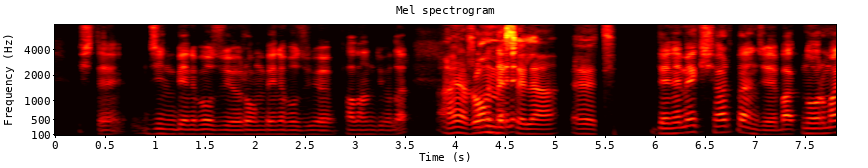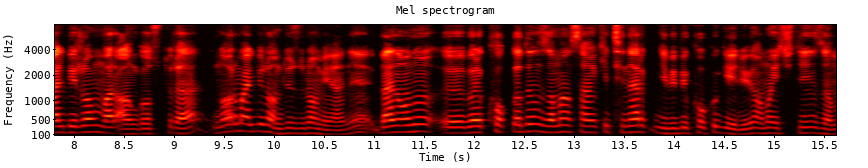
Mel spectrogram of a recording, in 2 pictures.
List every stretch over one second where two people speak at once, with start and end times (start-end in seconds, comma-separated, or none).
none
